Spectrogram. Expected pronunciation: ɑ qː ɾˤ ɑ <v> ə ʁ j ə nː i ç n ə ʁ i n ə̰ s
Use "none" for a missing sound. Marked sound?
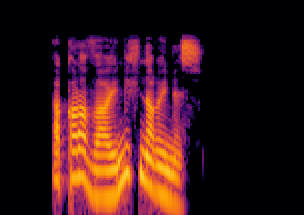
v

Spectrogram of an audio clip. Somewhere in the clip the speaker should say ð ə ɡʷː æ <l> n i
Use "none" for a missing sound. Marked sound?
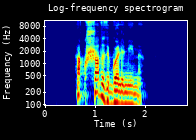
l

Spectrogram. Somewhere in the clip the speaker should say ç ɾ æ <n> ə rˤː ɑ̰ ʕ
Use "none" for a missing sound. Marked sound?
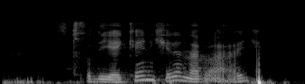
n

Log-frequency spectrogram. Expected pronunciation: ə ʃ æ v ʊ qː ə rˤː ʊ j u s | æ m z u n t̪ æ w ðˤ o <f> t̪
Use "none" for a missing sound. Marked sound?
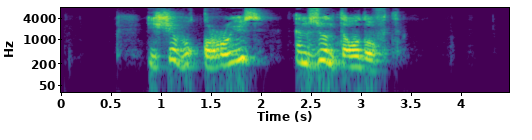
f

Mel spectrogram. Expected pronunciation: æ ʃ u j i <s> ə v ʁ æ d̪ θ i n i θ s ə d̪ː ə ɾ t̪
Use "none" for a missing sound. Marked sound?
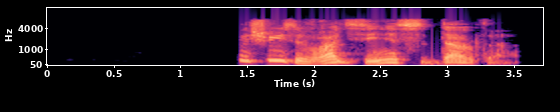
θ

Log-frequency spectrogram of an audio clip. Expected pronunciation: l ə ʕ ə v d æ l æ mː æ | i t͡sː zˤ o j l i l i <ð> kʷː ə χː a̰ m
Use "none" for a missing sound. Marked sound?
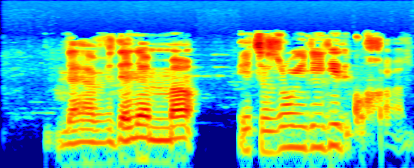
ð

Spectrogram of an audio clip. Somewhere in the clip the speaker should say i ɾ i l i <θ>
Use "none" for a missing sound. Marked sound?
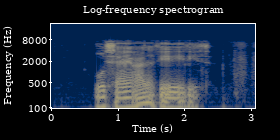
θ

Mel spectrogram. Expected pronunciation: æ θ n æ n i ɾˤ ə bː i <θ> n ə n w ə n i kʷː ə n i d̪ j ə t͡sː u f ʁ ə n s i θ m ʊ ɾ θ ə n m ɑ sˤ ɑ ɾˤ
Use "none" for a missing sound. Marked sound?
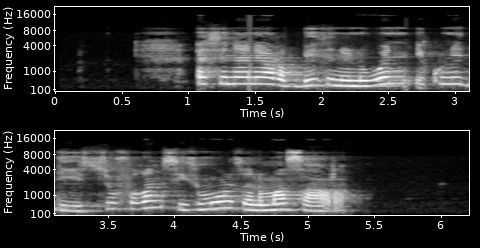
θ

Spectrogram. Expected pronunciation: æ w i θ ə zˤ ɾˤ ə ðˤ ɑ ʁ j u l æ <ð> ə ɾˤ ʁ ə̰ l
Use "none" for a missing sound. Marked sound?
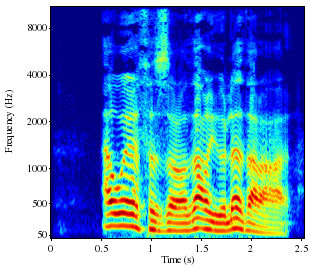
ð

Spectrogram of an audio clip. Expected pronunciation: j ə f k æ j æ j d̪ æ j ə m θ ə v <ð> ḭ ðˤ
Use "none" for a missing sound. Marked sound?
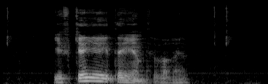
ʁ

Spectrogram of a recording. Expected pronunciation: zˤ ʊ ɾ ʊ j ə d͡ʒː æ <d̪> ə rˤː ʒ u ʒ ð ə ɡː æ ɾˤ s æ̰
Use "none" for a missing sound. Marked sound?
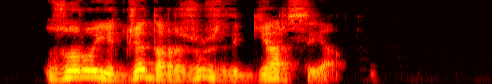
d̪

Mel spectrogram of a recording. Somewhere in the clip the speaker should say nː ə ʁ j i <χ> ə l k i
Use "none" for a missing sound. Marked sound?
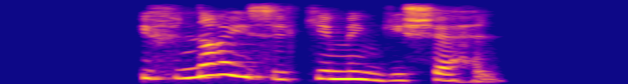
s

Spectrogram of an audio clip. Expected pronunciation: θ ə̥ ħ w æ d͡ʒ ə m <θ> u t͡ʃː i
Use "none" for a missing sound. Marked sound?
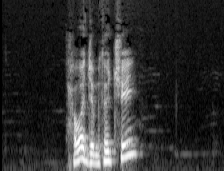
θ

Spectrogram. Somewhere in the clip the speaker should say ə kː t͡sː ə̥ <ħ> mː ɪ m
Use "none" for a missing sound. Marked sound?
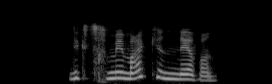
χ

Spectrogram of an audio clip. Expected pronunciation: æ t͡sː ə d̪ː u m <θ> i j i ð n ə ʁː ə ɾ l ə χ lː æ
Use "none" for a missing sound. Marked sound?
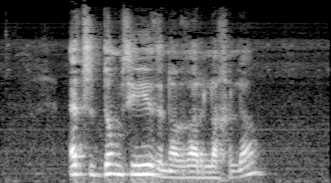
θ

